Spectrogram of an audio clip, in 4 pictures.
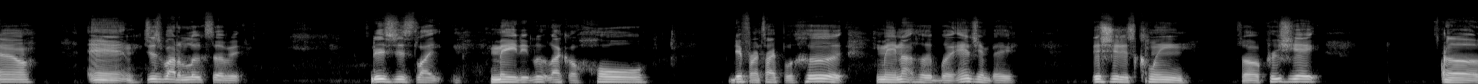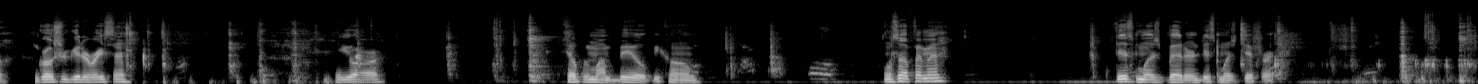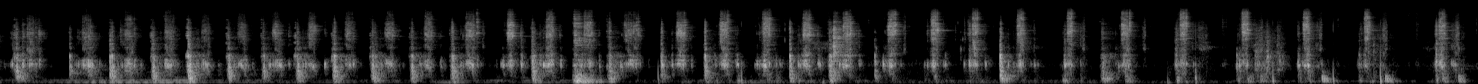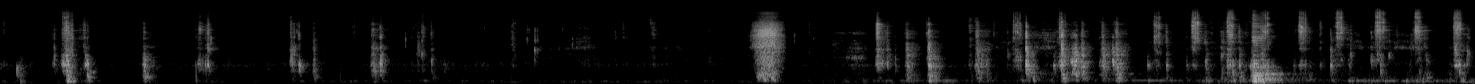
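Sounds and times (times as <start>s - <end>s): socket ratchet clicking: 54.1s - 59.0s.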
